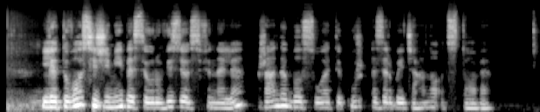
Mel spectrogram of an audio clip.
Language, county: Lithuanian, Klaipėda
